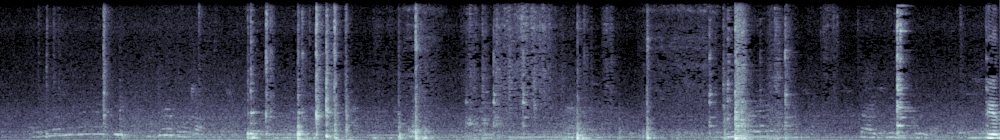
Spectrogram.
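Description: Metal kitchenware being handled at a gas stove: irregular clinks and knocks of pots and utensils scattered through, over a low steady rumble.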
